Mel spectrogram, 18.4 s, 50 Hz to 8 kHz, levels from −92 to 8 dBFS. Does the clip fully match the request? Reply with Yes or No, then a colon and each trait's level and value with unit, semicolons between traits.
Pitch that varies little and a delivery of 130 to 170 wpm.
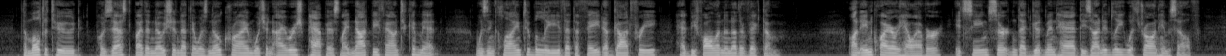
Yes: narrow, 1.8 semitones; average, 150 wpm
